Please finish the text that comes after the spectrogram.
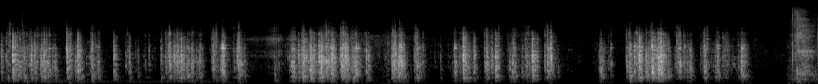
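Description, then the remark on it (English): Someone struggles to open a plastic CD case, producing irregular bursts of clicking, snapping and rattling over several seconds, with short pauses between attempts and no talking. “That's just me trying to open the case.”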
